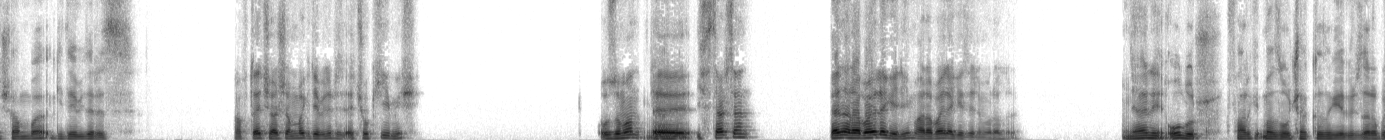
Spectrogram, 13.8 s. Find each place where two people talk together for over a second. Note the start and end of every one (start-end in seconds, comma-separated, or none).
none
